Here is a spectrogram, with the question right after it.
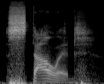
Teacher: The first syllable is accented.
